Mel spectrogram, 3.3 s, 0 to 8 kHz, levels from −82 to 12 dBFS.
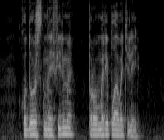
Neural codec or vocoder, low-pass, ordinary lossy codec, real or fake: codec, 16 kHz, 16 kbps, FunCodec, trained on Chinese and English, 50 frames a second; none; none; fake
